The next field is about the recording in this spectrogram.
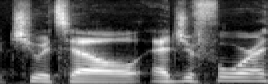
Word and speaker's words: Chiwetel Ejiofor: I think we should probably bring up uh, Chiwetel Ejiofor.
